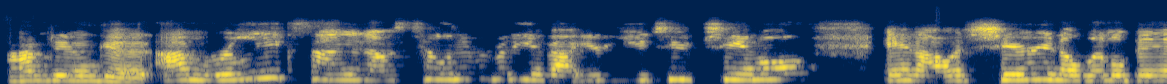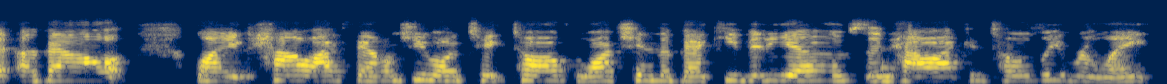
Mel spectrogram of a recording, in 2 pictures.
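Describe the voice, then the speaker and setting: A woman hosting a casual livestream, chatting in an excited way with plenty of filler words. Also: fairly high pitch, brisk. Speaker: livestream host. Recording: muffled lo-fi livestream audio.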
